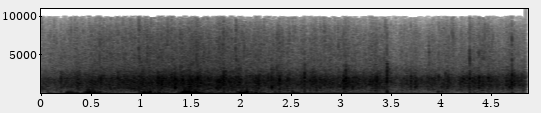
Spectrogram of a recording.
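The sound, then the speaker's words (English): Congregation at a church service applauding to welcome a pastor to the pulpit: sustained, steady clapping from many people, fairly even throughout, with a few soft low thumps beneath it. “At this time, at all of our campuses, if you would put your hands together, and let's welcome Rodell Hernandez to our pulpit.”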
